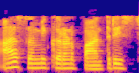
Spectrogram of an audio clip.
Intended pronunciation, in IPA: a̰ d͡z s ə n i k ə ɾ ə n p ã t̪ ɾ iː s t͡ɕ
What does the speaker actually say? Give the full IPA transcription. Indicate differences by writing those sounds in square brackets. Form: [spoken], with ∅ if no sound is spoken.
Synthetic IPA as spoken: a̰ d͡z s ə [m] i k ə ɾ ə [ɳ] p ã t̪ ɾ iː s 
